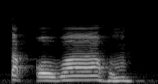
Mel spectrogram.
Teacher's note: قاف ساکن ہے، حروف قلقلہ میں سے ہے، قلقلے کے ساتھ ادا کیا جائے گا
